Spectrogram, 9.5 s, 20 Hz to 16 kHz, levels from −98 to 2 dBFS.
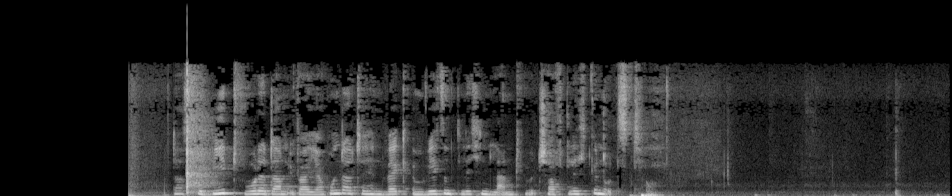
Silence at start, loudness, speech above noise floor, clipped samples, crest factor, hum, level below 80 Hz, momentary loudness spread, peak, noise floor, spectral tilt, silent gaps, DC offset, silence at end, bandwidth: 1.3 s; -22 LUFS; 36 dB; under 0.1%; 24 dB; none; -38 dBFS; 14 LU; 0 dBFS; -58 dBFS; -4 dB/octave; none; under 0.1%; 0.5 s; 11.5 kHz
